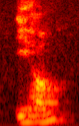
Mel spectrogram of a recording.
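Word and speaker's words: EHOME: Rhymes with flea bone. Navi and IG? Oh, close. Navi and Ihong?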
